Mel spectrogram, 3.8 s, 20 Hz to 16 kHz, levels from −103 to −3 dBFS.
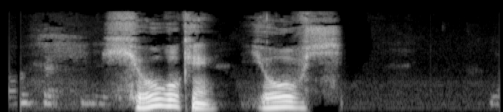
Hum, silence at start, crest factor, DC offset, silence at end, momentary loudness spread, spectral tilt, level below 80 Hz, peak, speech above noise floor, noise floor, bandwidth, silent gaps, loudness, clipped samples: none; 0.15 s; 18 dB; under 0.1%; 1.25 s; 17 LU; -6 dB/octave; -56 dBFS; -4 dBFS; 55 dB; -74 dBFS; 11.5 kHz; none; -18 LUFS; under 0.1%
